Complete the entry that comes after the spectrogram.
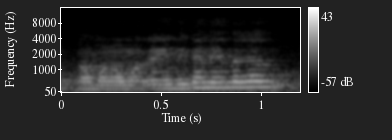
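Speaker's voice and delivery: rushed, tripping over words; fast tangled talk. Shown as a demonstration. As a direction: gabble it fast, tongue tangling. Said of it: "lidahnya tuh kayak bisa belibet".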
